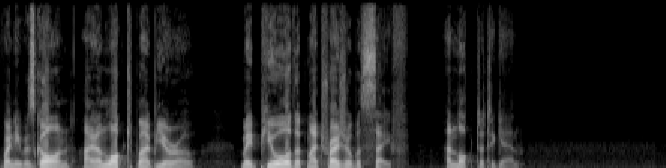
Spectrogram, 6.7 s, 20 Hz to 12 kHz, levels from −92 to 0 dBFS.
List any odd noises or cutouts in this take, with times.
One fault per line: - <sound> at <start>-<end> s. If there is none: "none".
none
